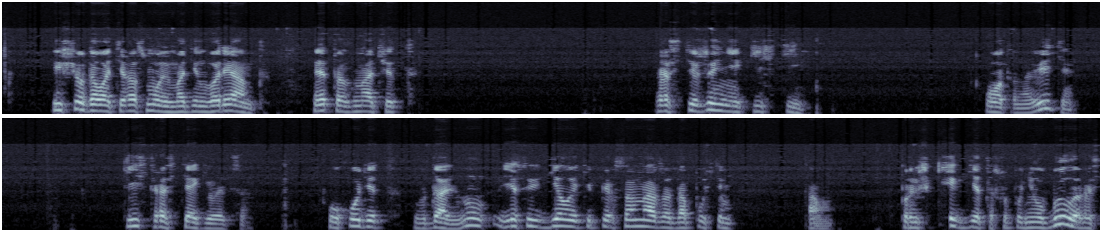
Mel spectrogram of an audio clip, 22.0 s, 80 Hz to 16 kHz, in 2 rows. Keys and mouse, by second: 1.7 click, 4.3-6.1 drag, 7.1 click, 8.2 g, 10.6-11.6 shift+middle drag, 14.0 r, 15.3-18.2 middle drag, 19.2 r, 20.3-21.5 middle drag.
